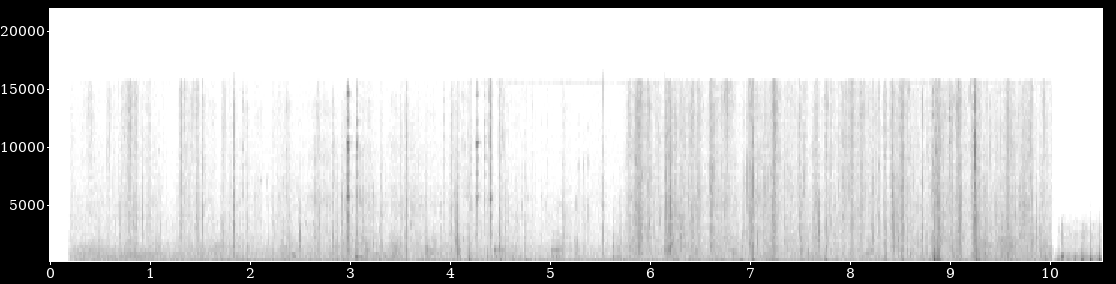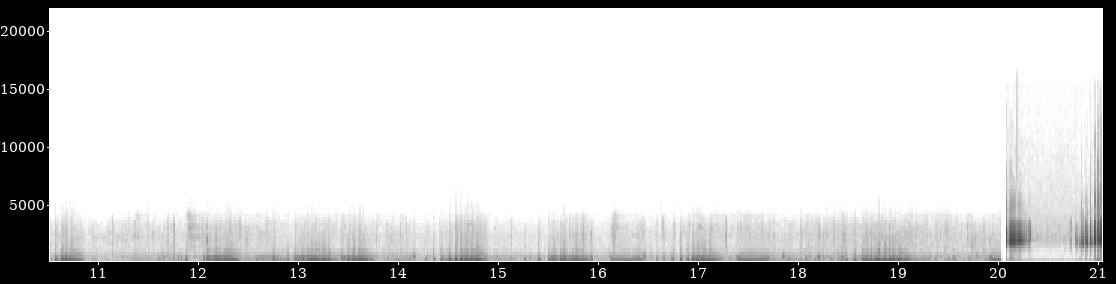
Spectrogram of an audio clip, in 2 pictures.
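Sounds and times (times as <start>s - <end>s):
faint clicks and rustles: 0.2s - 10.0s
pigeons cooing: 0.3s - 7.8s, 8.8s - 10.9s, 11.8s - 19.2s.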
